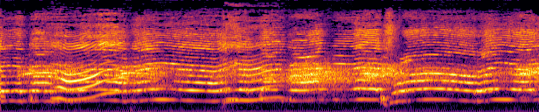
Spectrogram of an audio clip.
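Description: A parrot screaming: a loud, continuous, high-pitched wail that wavers up and down in pitch for several seconds with no breaks. It sounds like a human voice imitating the bird's cries.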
